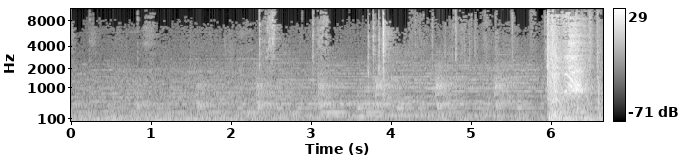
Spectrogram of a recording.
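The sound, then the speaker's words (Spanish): A folding chair strikes a person in one sudden, loud crashing hit near the end, after a long stretch of steady low background rumble with a few faint knocks. “Le golpea con la silla y sale corriendo.”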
